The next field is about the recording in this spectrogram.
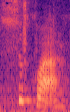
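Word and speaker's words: Cukor: In Hungarian, the Cooker name means sugar, and it is pronounced Sukwar.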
